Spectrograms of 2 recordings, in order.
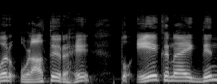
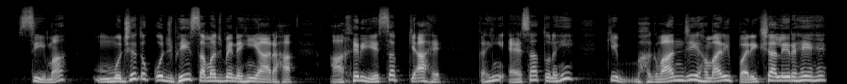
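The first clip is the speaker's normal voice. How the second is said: usual speaking voice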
